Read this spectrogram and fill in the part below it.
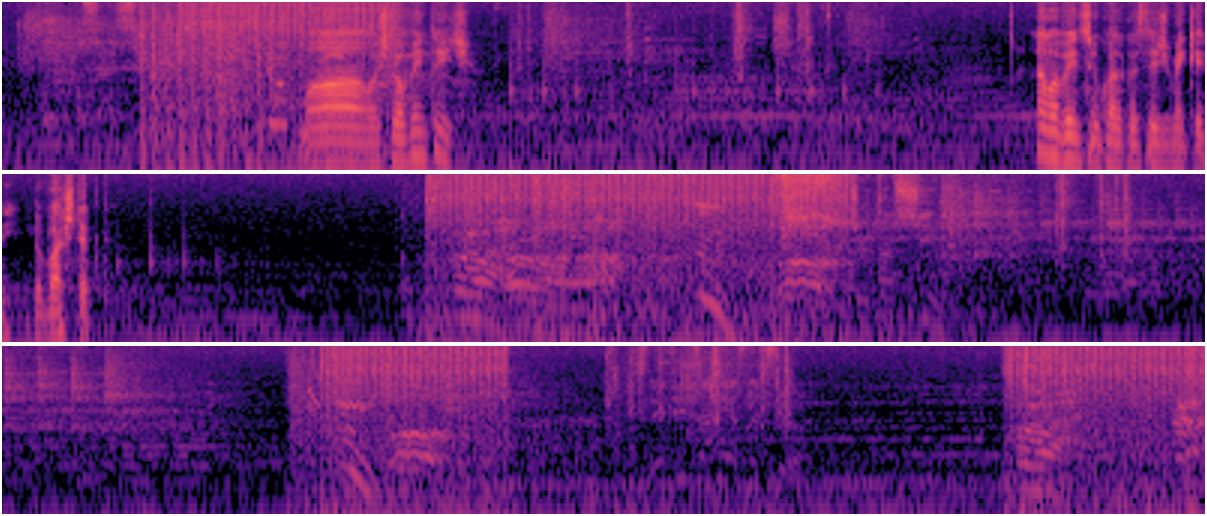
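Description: A rapid-fire gun shoots in short, loud bursts.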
